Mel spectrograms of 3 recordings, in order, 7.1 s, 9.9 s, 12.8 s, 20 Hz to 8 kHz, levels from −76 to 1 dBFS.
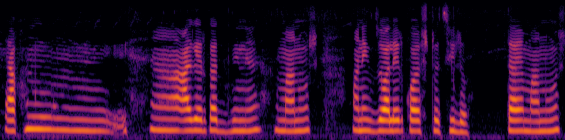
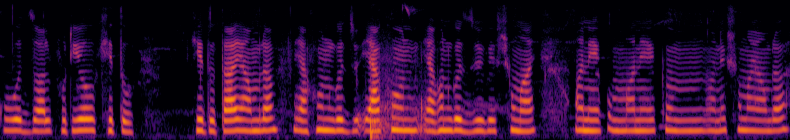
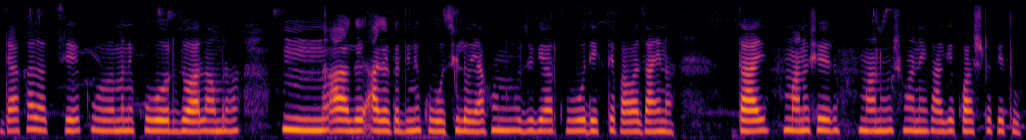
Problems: constant background noise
